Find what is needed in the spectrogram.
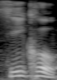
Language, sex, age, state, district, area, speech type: Hindi, male, 18-30, Madhya Pradesh, Bhopal, urban, read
